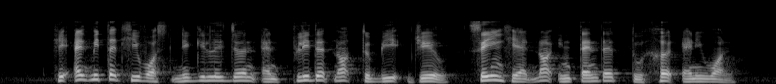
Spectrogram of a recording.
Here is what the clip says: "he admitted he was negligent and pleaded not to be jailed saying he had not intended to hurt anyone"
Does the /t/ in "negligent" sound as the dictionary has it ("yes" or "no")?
no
